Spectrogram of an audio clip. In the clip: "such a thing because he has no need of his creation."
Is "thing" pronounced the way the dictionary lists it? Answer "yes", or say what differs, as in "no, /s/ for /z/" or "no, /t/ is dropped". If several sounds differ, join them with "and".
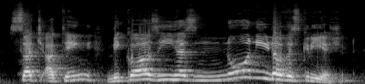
no, /t/ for /θ/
